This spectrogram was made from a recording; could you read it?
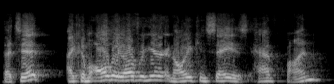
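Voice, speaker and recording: A man's voice: on the high side, lively intonation, quick pace. A man playing a lovesick, wisecracking, anxiously hopeful sitcom character in a table read over a video call. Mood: pleading.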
